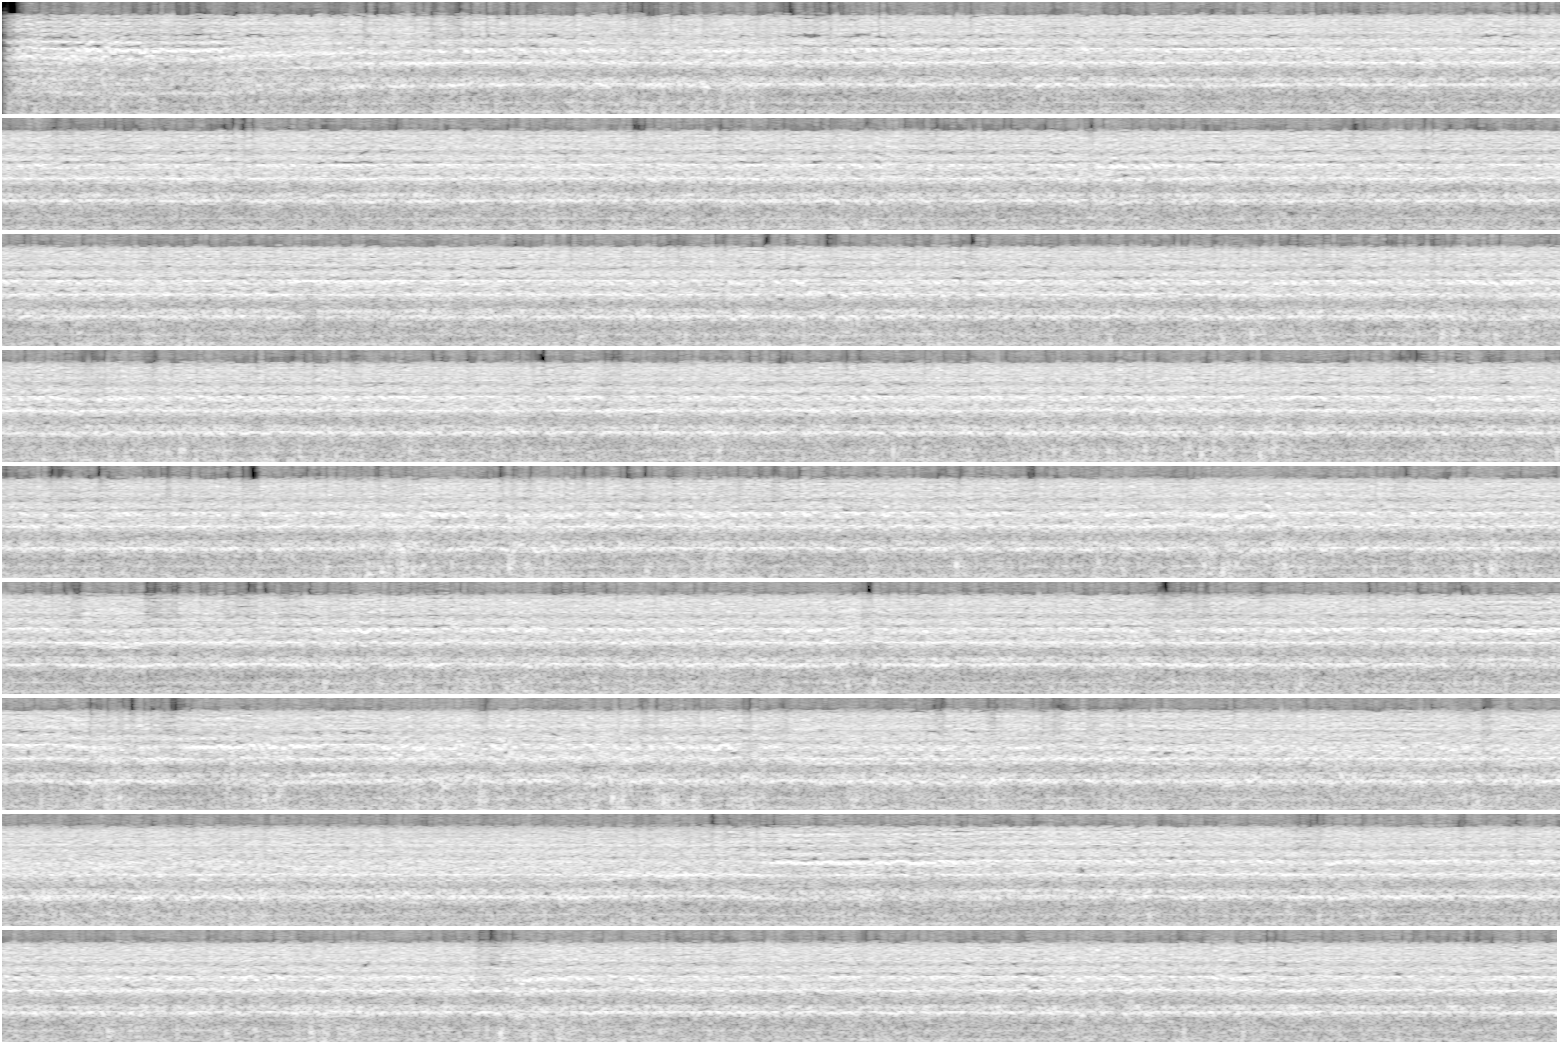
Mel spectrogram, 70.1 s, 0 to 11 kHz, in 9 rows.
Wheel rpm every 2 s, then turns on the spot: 180, 220, 230, 230, 230, 230, 240, 230, 230, 230, 230, 230, 230, 230, 230, 230, 230, 230, 230, 230, 230, 230, 230, 220, 220, 220, 210, 210, 210, 220, 230, 240, 230, 230, 230.
none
